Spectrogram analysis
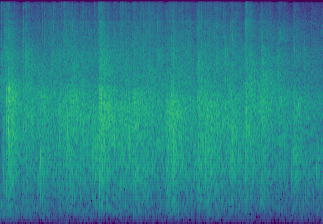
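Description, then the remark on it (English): A church audience claps for the Holy Spirit during a sermon, a steady, dense wash of applause that holds an even loudness for several seconds, with no voices over it. “Clap for the Holy Spirit.”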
